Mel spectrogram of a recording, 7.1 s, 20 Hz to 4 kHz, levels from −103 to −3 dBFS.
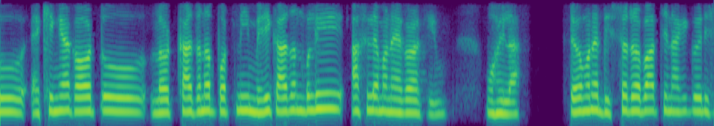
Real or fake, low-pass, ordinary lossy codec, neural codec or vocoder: fake; 3.6 kHz; AAC, 32 kbps; codec, 16 kHz, about 1 kbps, DyCAST, with the encoder's durations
